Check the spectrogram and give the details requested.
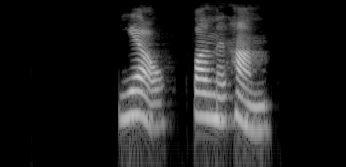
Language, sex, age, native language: Icelandic, female, 18-19, Icelandic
